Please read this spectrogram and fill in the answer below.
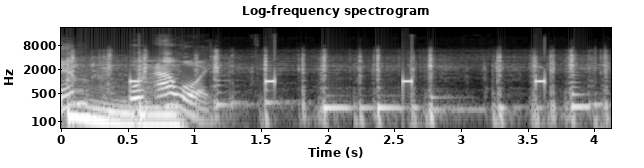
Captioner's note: beeping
